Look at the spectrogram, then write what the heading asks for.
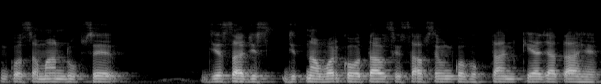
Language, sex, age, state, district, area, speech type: Hindi, male, 45-60, Madhya Pradesh, Ujjain, urban, spontaneous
